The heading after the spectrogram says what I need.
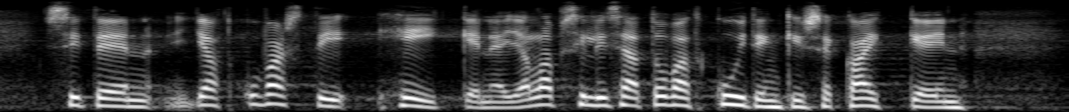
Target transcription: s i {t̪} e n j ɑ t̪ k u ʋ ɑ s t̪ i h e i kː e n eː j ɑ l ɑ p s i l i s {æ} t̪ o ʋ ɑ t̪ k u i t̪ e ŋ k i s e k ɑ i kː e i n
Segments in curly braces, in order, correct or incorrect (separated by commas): correct, correct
